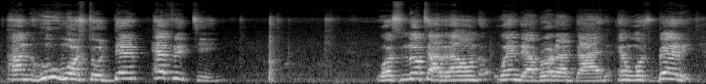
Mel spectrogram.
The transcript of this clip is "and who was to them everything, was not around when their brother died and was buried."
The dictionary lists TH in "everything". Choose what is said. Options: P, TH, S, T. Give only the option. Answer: T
